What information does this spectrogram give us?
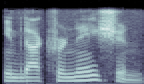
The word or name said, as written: indoctrination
